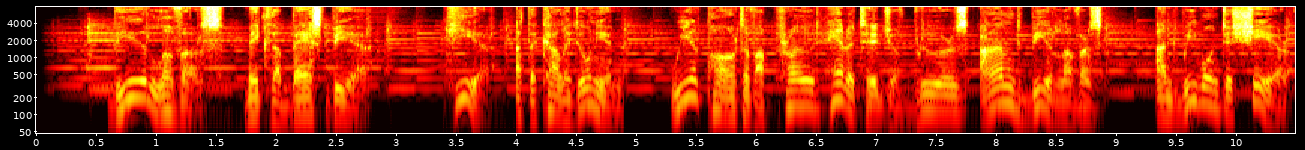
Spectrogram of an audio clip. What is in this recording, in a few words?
narration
